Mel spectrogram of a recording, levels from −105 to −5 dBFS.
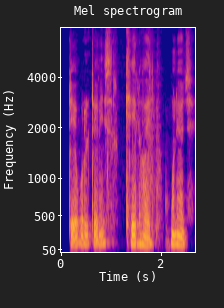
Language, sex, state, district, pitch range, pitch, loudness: Bengali, male, West Bengal, Malda, 105-125 Hz, 125 Hz, -30 LUFS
